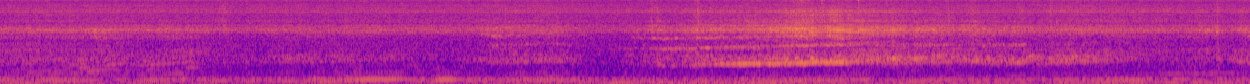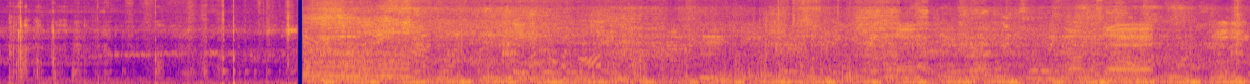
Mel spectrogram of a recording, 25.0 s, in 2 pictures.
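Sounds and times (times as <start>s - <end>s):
car engine at low revs: 0.0s - 25.0s
tyre squeal: 4.7s - 16.8s.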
